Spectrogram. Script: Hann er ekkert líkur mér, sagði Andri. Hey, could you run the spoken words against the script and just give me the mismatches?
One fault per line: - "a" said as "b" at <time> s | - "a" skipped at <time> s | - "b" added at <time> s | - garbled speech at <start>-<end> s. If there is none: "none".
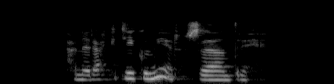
none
